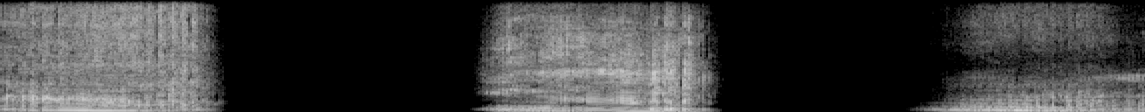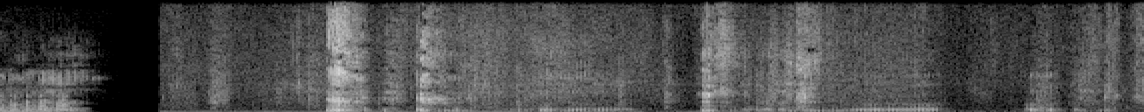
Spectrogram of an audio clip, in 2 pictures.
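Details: Roaring lion: three deep, rough roars about a second long, spaced roughly two seconds apart, followed by scattered faint clicks and rustling sounds.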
